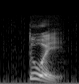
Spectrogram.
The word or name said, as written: dui4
